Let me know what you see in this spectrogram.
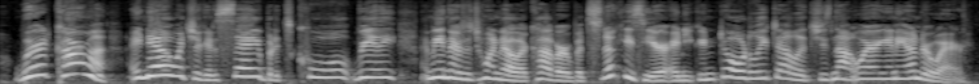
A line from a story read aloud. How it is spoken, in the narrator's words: She yelled into the phone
